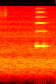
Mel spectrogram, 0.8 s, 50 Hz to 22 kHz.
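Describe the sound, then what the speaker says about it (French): A single short, high electronic beep from a TwoTrees TTC 450 CNC machine sounds against a soft hiss, brief and fairly clear. "la coupure du bip très désagréable qu'on a entendu tout de suite"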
